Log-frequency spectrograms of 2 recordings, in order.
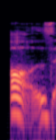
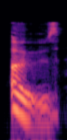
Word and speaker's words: Oz: own country he sneered it is not oz as you say it but ohs the zone of os to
